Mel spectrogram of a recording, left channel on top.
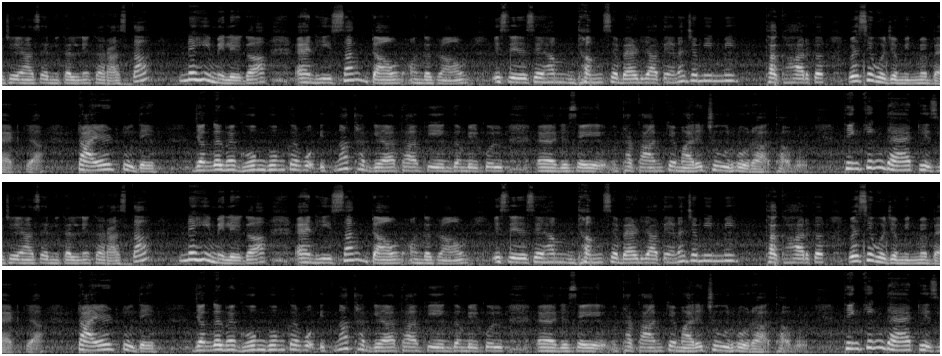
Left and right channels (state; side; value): identical; both; correlation 1.00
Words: यहाँ से निकलने का रास्ता नहीं मिलेगा। And he sunk down on the ground, इसलिए जैसे हम धम से बैठ जाते हैं ना ज़मीन में थक हार कर, वैसे वो ज़मीन में बैठ गया। टायर्ड टू डेथ, जंगल में घूम घूम कर वो इतना थक गया था कि एकदम बिल्कुल जैसे थकान के मारे चूर हो रहा था वो। Thinking that his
